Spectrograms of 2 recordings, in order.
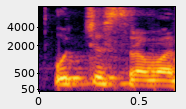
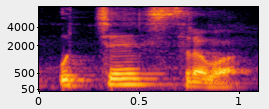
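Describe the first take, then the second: First: उच्च श्रवा as "uchcha-shravaa"; wrong form. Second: उच्च श्रवा as "uchchai-shravaa"; correct form. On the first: Teacher citing the rejected form, "cha" in उच्च श्रवा. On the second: Teacher giving the correct form, "chai" in उच्च श्रवा. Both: Shown as a demonstration. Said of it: "नहीं".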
